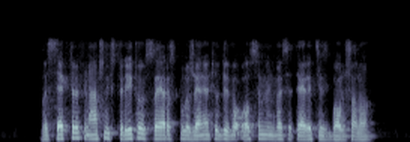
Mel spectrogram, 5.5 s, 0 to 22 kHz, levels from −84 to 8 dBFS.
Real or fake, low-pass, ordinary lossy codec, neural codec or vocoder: fake; 7.2 kHz; Opus, 32 kbps; codec, 44.1 kHz, 2.6 kbps, SNAC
